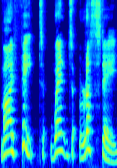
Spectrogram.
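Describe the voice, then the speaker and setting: A shrill, put-on character voice at a fairly high pitch. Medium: read story. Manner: snappish, shrieking.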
